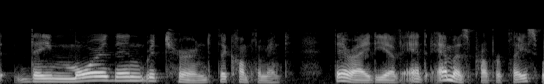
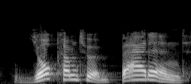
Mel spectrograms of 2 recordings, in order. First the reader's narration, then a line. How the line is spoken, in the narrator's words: she said furiously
